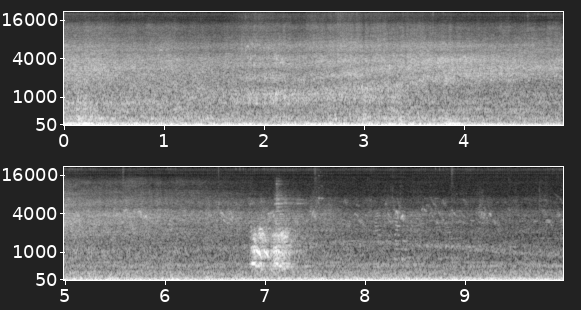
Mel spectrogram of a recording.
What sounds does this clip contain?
dog barking or whining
